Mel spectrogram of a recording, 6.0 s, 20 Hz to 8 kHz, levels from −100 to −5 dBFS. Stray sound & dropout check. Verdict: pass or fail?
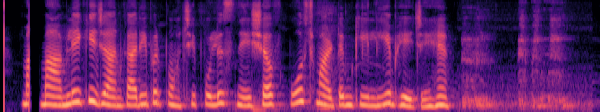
fail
